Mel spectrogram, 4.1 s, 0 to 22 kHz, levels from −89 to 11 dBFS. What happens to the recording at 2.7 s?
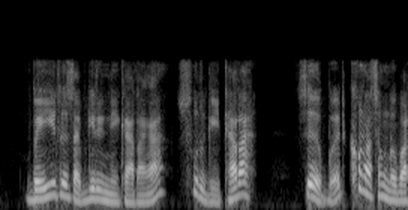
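Speex codec damage is present at 2.7 s, as it is across the whole clip. This CELP coder rebuilds speech from a vocal-tract model and a coarsely coded excitation, and the sound suggests a mid-range setting near 17 kbps. The result is a plainly audible rough, hoarse grain.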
